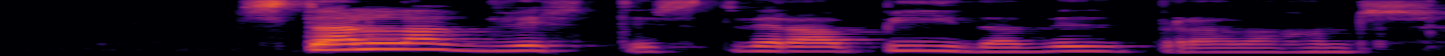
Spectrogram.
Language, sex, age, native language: Icelandic, female, 14, Icelandic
